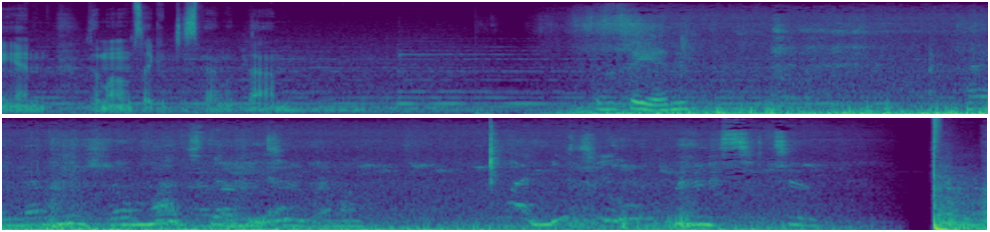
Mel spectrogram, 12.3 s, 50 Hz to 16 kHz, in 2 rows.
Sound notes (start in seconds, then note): 3.5 speaks in foreign language; 6.2 Talia's grandma speaks in foreign language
